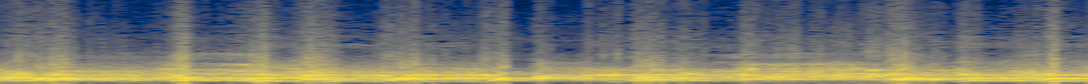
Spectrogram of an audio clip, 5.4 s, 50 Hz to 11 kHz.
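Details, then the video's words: Chorus of dogs at The Barking Lot, 7/11/14, barks without a break. Overlapping sharp barks come roughly every half second, layered over a continuous loud background of more barking. "The Barking Lot"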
